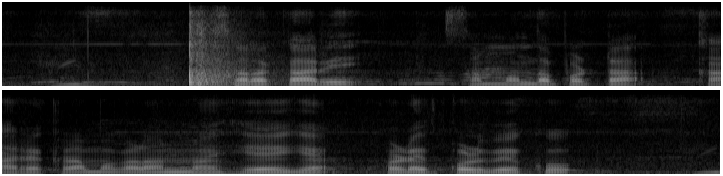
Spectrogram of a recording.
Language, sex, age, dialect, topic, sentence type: Kannada, male, 36-40, Central, banking, question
